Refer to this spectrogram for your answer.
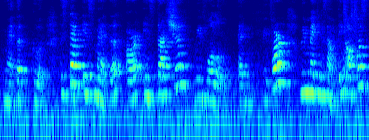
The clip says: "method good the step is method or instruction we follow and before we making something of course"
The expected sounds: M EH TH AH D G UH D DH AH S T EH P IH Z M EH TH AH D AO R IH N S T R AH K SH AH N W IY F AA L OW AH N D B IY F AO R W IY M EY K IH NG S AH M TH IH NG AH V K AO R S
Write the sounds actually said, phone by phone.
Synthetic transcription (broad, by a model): M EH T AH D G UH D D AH S T EH P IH S M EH T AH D AO R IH N S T AA SH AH N W IY F AA L OW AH N B IY F AO R W IY M EY K IH NG S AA M T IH NG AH F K AO S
